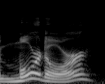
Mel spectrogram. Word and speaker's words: Mordor: There's Vulcan and Mordor.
